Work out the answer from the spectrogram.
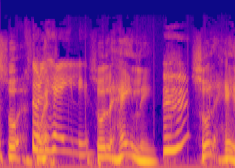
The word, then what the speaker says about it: Zuljeily: ¿Cómo se pronuncia? Sul Haley.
